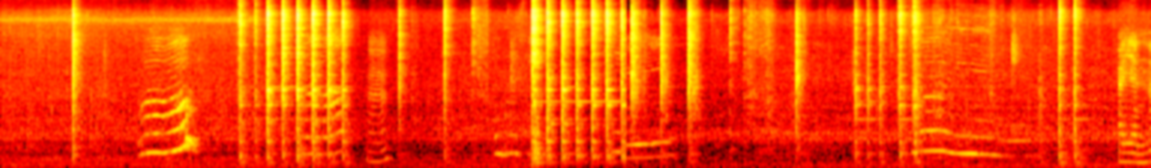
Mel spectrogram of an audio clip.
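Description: A metal ladle clinks and scrapes against a pan while stirring soup.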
